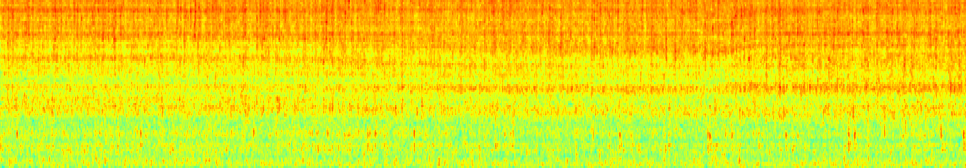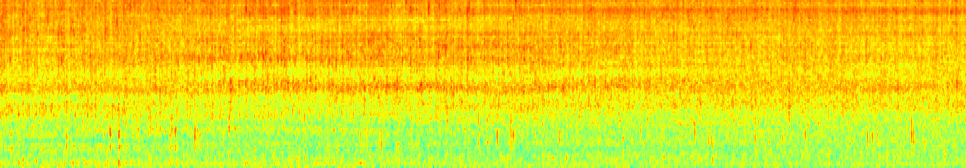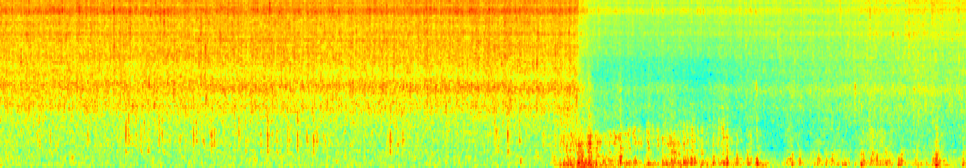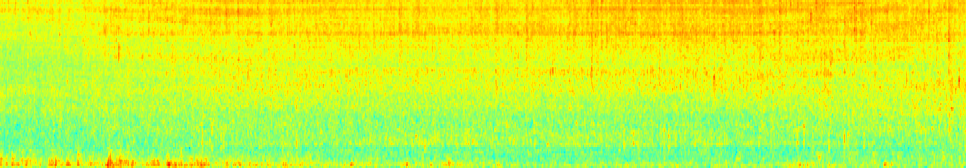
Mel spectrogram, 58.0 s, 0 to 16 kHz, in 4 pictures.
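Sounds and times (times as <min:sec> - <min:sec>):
heavy rain pouring: 0:00.0 - 0:57.9
low rumble with thuds: 0:37.2 - 0:50.7.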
